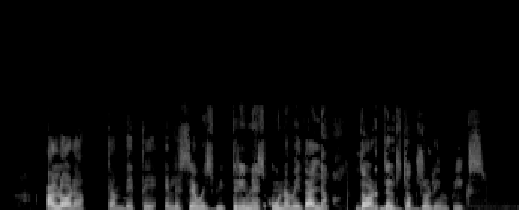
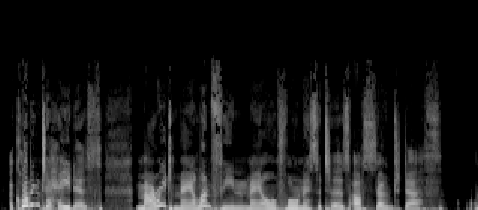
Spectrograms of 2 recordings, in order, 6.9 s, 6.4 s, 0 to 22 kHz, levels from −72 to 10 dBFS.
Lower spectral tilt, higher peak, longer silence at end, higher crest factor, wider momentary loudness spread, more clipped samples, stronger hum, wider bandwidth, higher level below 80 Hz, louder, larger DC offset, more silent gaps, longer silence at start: about the same, -5 dB/octave vs -5 dB/octave; about the same, -2 dBFS vs 0 dBFS; first, 0.5 s vs 0 s; first, 22 dB vs 16 dB; first, 18 LU vs 12 LU; neither; neither; second, 11.5 kHz vs 16 kHz; second, -78 dBFS vs -32 dBFS; second, -22 LUFS vs -16 LUFS; neither; neither; first, 0.65 s vs 0.15 s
